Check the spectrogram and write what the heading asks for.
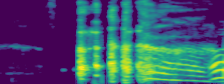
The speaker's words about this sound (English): Don't clear your throat. Don't clear your throat.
